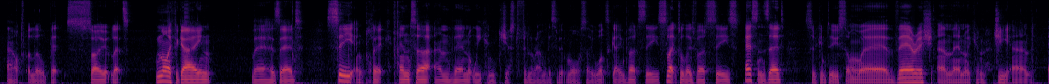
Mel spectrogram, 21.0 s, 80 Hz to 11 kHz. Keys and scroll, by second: 3.3 k, 10.6 Tab, 13.6 shift+z, 14.4 shift+z, 14.8 s, 15.0 Escape, 18.5 shift+z, 20.0 shift+z, 20.4 g.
